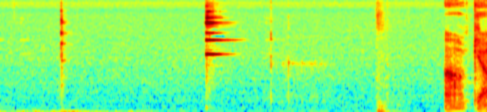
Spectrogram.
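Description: A hammer knocks sharply on brick a few times.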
